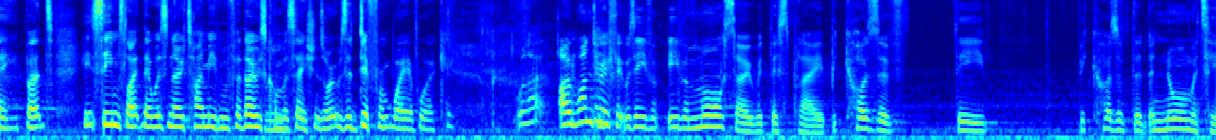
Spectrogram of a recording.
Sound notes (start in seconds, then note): none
